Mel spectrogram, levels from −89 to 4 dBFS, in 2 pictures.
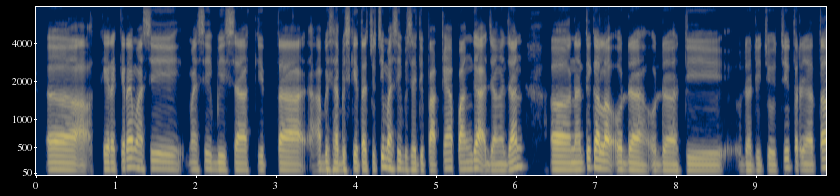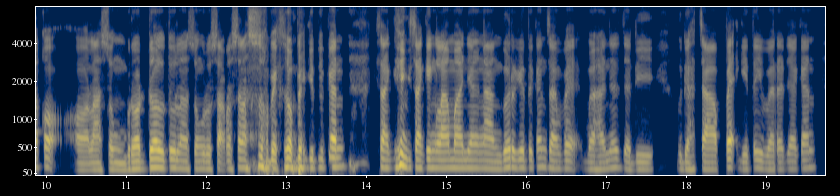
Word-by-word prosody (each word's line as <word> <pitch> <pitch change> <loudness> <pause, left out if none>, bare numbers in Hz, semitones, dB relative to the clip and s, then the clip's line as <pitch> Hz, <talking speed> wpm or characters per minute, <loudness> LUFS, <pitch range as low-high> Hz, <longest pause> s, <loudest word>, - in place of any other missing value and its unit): eee, 120 -2 +2 0.2
kira-kira 130 +5 +1
masih 130 -3 -3
masih 125 +2 -5
bisa 115 -1 0
kita 115 -2 -1
habis 115 0 -6
habis 120 -1 -3
kita 120 -2 0
cuci 120 +7 -3
masih 145 -4 0
bisa 115 0 -4
dipake 115 +2 -3
apa 140 -3 -2
enggak, 130 +3 +2
jangan-jangan 110 +9 -1 0.4
eee, 120 -1 +4
nanti 120 +4 -2
kalo 145 -4 +5
udah 115 -4 0
udah 105 -1 -2
di 100 -2 -4 0.2
udah 105 0 -5
dicuci 105 +7 -6
ternyata 115 +6 -2
kok 320 - +2 0.3
eee, 110 -1 0
langsung 115 0 -2
brodol 130 +5 +6
tuh 150 - +4
langsung 130 -1 -2
rusak-rusak, 135 +3 0
langsung 165 +4 +3
sobek-sobek 145 +1 +5
gitu 150 - -5
kan. 165 0 +7 0.4
Saking 155 +2 +5
saking 145 0 +2
lamanya 145 0 +3
nganggur 140 +3 +1
gitu 150 0 -2
kan, 160 0 -3
sampe 140 -2 -2
bahannya 125 +4 -4
jadi 120 -1 -6 0.3
udah 125 -1 -3
capek 120 +6 +2
gitu, 125 +1 -8
ibaratnya 120 +2 -5
kan. 140 +3 -5
125 Hz, 150 wpm, -22 LUFS, 115-145 Hz, 0.4 s, kan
